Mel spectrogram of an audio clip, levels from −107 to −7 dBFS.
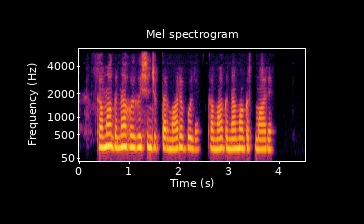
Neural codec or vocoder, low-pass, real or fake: none; 5.4 kHz; real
